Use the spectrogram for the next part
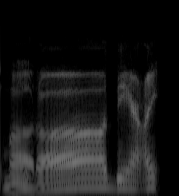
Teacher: D-nya pendek, ro-nya doang yang panjang.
